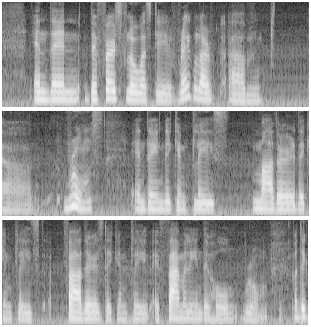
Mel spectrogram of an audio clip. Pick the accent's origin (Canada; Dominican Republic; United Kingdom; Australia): Dominican Republic; moved away as an adult; I came from the Dominican Republic in 2011 with my daughter in my belly.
